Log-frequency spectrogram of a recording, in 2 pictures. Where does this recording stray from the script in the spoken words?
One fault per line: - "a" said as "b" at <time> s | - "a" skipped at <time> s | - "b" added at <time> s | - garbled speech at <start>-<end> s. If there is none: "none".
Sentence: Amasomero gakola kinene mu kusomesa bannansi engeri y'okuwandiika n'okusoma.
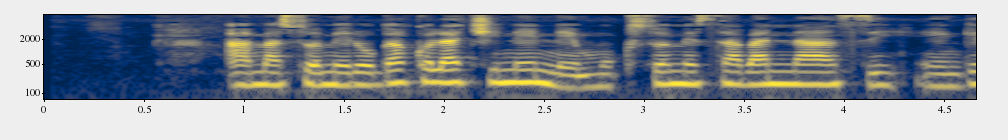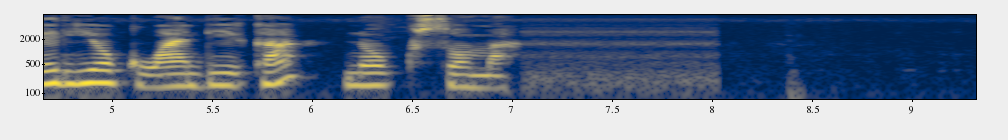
none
